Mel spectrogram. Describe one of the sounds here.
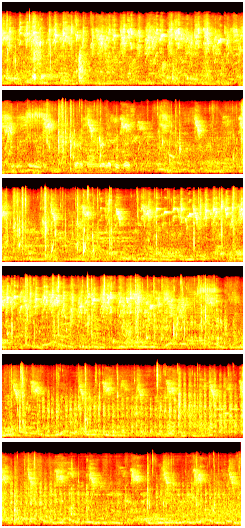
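Water splashes and sloshes in a shallow tray as puppies paw at it.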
